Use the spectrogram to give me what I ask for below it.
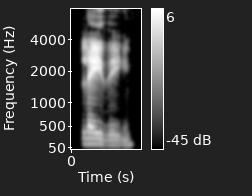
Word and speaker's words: Leidi: Yeah, so I have it written as instead of Lady, I have it written as Leidi, which if you are a Spanish speaker, you're going to pronounce that as lady.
